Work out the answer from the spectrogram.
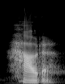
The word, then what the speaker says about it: how to: Or pronunciation, howda, howda. Why do we say howda? Because the T is between vowels, phonetically.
